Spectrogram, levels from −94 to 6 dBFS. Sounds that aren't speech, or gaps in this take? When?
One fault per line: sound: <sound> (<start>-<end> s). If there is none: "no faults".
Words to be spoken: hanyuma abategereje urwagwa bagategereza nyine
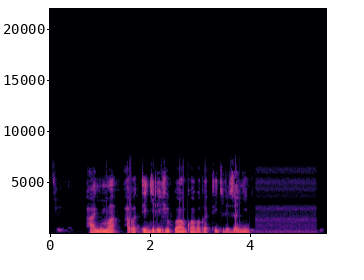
no faults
